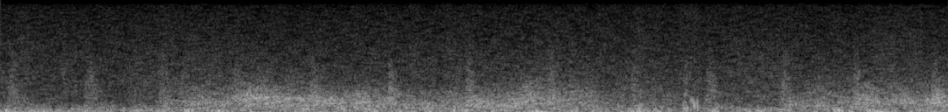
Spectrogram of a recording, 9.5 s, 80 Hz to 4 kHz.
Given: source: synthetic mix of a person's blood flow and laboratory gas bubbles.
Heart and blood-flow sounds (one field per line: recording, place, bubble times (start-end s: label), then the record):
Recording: Doppler ultrasound of blood flow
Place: subclavian vein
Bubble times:
6.80-7.01 s: bubbles
From the record:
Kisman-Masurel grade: 112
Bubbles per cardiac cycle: 1 to 2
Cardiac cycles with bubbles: 1 to 10%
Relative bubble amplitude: moderate (0.250 to 0.450)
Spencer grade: 1 (occasional bubble signal discernible with the cardiac motion signal, with majority of cardiac periods free of bubbles)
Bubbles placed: anywhere in the cardiac cycle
